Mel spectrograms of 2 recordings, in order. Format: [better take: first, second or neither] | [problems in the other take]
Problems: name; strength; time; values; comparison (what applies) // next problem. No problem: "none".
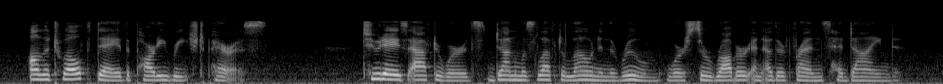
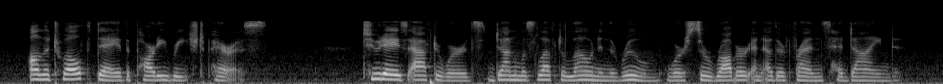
first | background sound (Bass drum); 16 dB below the speech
